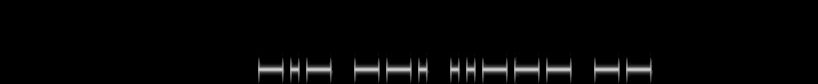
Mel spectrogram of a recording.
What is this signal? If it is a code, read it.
Morse code, heard as a keyed tone, about 16 wpm, 700 Hz. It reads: KG2M
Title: USA Call Signs - 4 Characters - Repeated 2x - 15wpm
